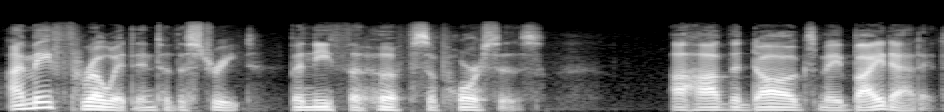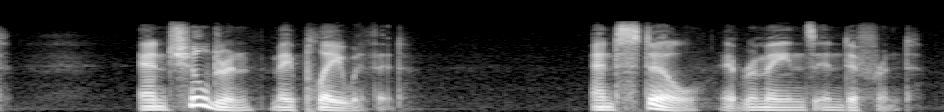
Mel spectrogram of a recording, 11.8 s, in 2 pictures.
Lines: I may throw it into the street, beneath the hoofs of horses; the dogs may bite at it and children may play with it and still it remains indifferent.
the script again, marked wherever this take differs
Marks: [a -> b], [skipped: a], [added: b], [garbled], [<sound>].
I may throw it into the street, beneath the hoofs of horses; [added: aha] the dogs may bite at it and children may play with it and still it remains indifferent.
